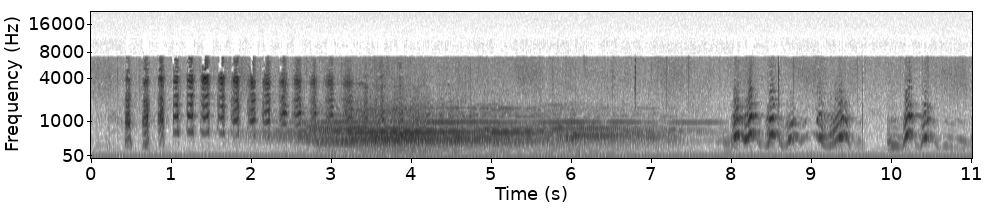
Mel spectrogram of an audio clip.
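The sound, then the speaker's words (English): A squirming dog being put on a leash barks and yaps in many short, sharp bursts, some in fast rhythmic runs, with a cluster of high, pitched yelps near the end. “Down, Blackie. Down, I say. Oh, if you keep squirming, I'll never get you on a leash.”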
